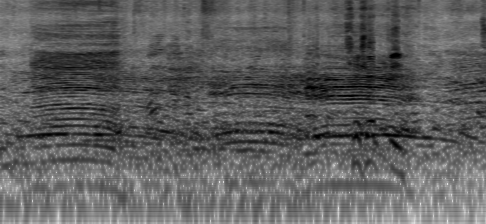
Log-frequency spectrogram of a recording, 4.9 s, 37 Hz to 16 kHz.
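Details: Lowing from Sahiwal breed cattle, a bull calf purchased by a Brahmanbaria farmer on 20 May: a sustained harmonic moo opens, followed by overlapping bellows and faint voices throughout.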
